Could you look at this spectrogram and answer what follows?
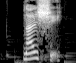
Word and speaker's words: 날씨: 날씨, 날씨, 날씨. This is pronounced as a two-syllable word. The first syllable is 날, second syllable is 씨.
